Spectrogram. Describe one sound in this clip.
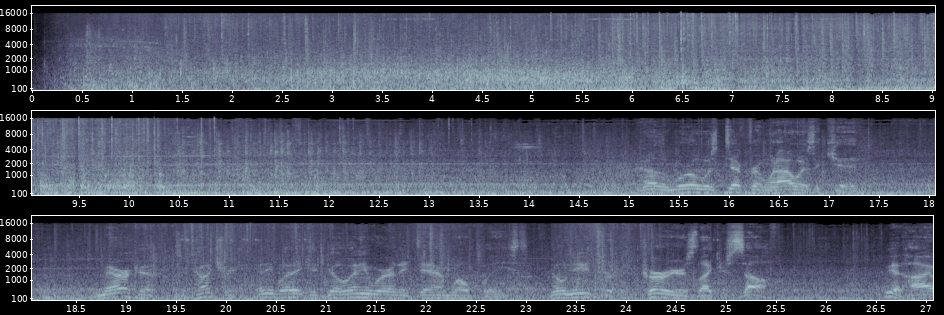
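A vehicle's engine rumbles steadily.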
